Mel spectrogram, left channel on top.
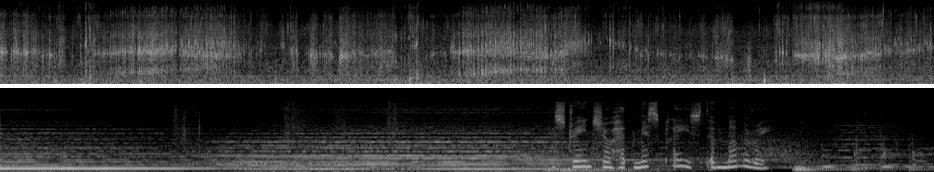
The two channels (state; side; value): different; both; correlation 0.00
